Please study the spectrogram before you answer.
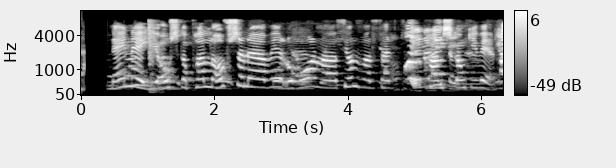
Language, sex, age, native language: Icelandic, female, 20-29, Icelandic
